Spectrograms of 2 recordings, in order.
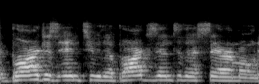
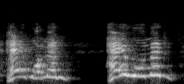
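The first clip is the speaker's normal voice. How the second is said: high-pitched mock holler; Mister T; 12 semitones higher than usual. Mister T calling to Adrian, mock holler. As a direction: call out rudely in a hammed-up impression.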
